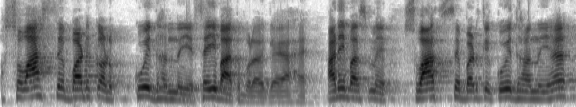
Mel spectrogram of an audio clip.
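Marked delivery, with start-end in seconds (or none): none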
